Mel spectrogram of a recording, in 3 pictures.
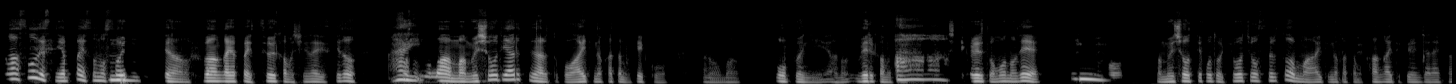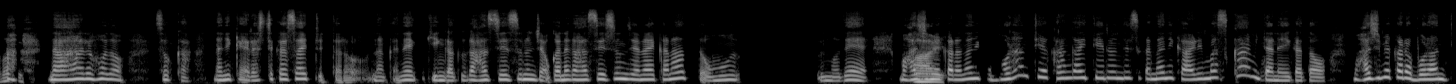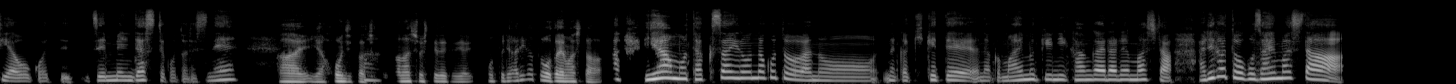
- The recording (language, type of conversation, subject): Japanese, advice, 限られた時間で、どうすれば周りの人や社会に役立つ形で貢献できますか？
- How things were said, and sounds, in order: none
